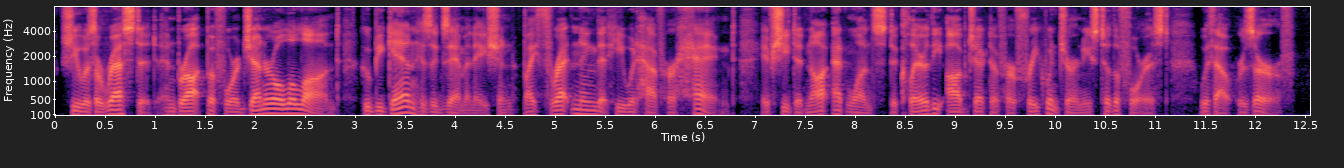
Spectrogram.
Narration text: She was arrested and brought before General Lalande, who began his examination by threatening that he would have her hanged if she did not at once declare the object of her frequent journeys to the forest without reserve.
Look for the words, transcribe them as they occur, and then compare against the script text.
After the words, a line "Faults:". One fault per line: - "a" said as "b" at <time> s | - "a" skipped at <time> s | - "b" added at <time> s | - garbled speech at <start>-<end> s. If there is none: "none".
She was arrested and brought before General Lalande, who began his examination by threatening that he would have her hanged if she did not at once declare the object of her frequent journeys to the forest without reserve.
Faults:
none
